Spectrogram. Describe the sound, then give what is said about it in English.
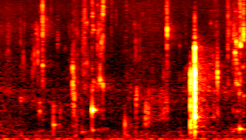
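Quiet sips of water: soft wet mouth clicks and slurps scattered over a couple of seconds, with one sharper, louder gulp near the end and no talking. “The transition will be a sip of water.”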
